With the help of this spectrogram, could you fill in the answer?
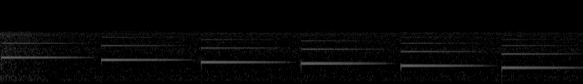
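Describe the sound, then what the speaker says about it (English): Sonic Pi talking clock sounding short electronic beeps once every second, six evenly spaced tones each stepping slightly lower in pitch, clean and alone at modest volume. "Just have the beeps every second."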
